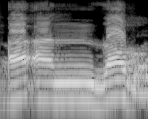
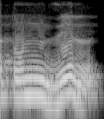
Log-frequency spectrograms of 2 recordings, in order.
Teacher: را کو موٹا کر کے پڑھیں گے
